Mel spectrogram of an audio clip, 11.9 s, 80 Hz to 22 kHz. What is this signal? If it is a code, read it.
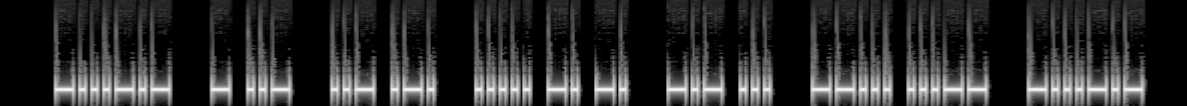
Morse code, heard as a keyed tone, about 20 wpm, 700 Hz. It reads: <BK> TU UR 5NN KS 73 <BK>
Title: Speed-Racing Common QSO Phrases Encore - 17wpm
